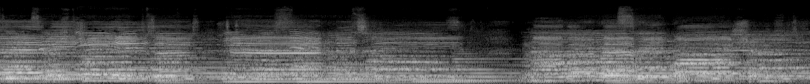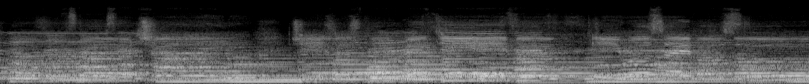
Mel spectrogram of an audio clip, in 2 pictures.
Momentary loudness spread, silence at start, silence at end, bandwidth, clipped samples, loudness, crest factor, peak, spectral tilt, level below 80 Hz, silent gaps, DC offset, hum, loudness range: 7 LU; 0 s; 0 s; 16 kHz; under 0.1%; -19 LUFS; 16 dB; -2 dBFS; -5.5 dB/octave; -54 dBFS; none; under 0.1%; none; 3 LU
